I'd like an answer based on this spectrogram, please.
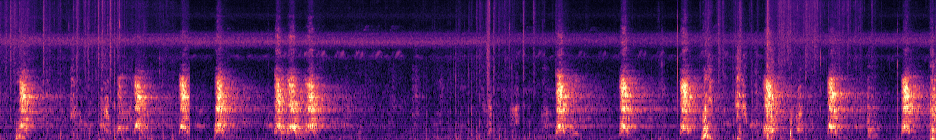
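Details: A Great Dane gives deep, booming barks in short bursts, with a quiet pause midway, at a neighbourhood deer.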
